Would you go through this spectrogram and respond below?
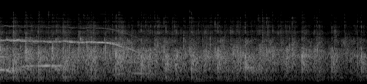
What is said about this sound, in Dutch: Wij even klappen voor Pieter en dat hij het hoort.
